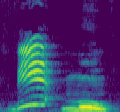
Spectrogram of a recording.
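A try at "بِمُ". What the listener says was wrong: नहीं बी क्यों करते हो? सीधी आवाज रखो बी मु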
